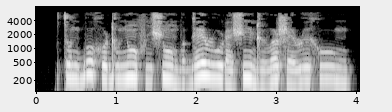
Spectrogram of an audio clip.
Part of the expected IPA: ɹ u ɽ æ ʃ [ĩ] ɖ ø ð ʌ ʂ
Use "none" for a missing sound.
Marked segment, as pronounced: ĩ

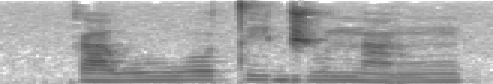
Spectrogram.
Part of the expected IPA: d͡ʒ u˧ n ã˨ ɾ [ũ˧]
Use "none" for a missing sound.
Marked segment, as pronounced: ũ˧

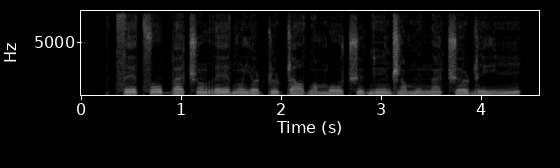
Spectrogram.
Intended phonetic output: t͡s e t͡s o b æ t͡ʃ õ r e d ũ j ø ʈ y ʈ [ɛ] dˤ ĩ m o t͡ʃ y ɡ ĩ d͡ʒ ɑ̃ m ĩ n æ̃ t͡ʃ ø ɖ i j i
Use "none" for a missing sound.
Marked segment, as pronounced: æ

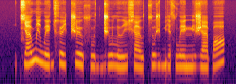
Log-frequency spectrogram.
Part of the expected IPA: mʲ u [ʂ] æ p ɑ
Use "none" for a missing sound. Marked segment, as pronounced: ʒ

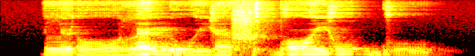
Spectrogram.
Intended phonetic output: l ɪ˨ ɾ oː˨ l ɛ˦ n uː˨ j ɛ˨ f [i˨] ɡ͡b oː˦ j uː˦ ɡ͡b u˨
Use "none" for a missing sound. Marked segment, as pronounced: ɪ˨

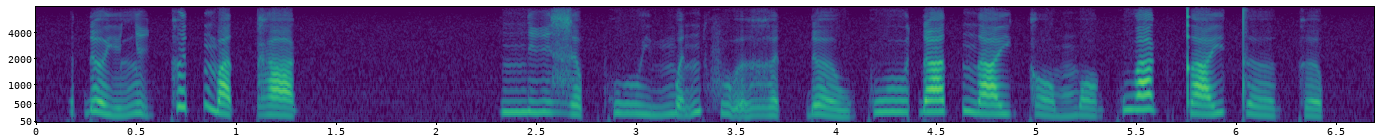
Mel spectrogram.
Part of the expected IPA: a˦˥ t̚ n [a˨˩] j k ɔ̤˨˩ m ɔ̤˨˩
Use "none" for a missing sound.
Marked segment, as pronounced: a˧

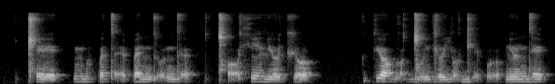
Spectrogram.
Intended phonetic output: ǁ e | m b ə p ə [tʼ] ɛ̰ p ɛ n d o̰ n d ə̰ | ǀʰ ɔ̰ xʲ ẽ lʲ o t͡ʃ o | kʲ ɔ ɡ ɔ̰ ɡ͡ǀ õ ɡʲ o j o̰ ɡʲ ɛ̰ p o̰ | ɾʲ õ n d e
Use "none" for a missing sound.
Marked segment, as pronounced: tʼ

